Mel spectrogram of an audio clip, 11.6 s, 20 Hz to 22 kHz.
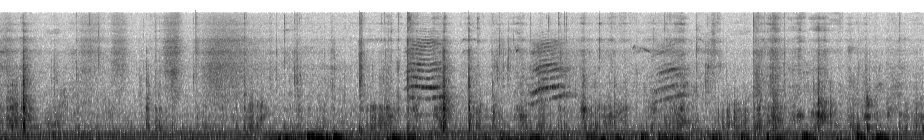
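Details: Dona, a 36-day-old brown female Maine Coon kitten at a Tokyo cattery, gives three thin, high meows that rise and fall, spaced about one and a half seconds apart, over low rumbling and soft handling thumps.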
